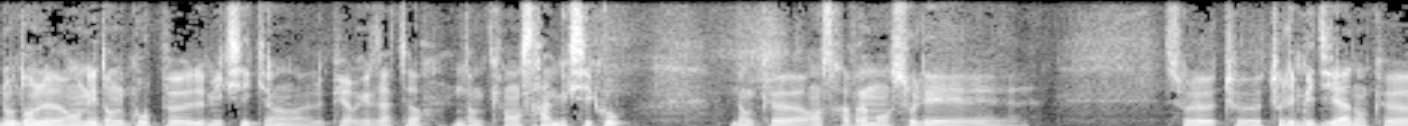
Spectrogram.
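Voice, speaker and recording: The voice has a dark, mellow tone and fairly even intonation. It moves at a very slow pace with long, frequent pauses. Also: man, medium pitch for a man. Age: 30s. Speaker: street soccer national team coach. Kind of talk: radio debate.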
